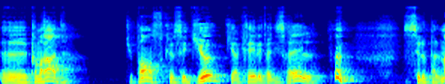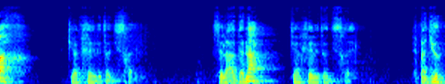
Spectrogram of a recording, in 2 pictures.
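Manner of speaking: strong, thick put-on Russian accent.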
